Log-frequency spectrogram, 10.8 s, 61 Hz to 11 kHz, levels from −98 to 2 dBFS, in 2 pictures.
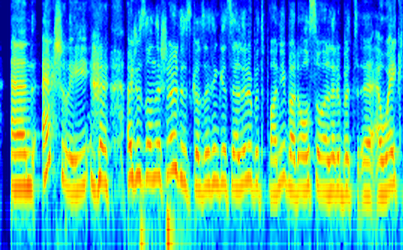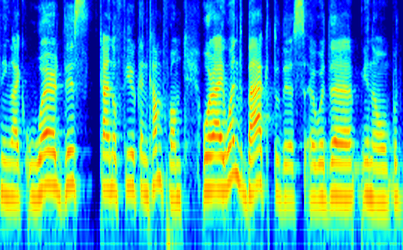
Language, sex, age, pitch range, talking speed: English, female, 20-39, 205-255 Hz, 245 wpm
